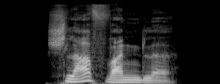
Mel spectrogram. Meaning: inflection of schlafwandeln: 1. first-person singular present 2. singular imperative 3. first/third-person singular subjunctive I
- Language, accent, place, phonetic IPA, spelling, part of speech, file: German, Germany, Berlin, [ˈʃlaːfˌvandlə], schlafwandle, verb, De-schlafwandle.ogg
